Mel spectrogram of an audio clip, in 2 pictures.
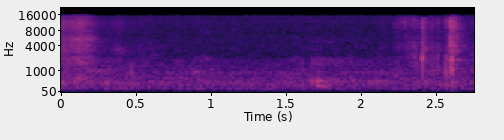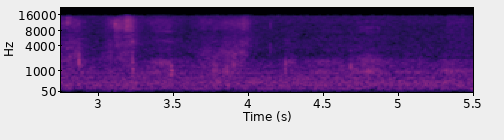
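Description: Quiet room with a few faint, brief rustles and ticks of a sheet of paper being handled, bunched together about halfway through.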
